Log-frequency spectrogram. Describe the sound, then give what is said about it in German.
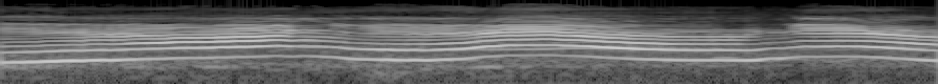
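A voice imitates a wailing alarm siren, one sustained tone that swells up and down in pitch several times over a few seconds, fairly loud, with no words. “Plötzlich schrillte von weitem eine Alarmsirene. Wer kann denn das? Alarmsirene?”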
